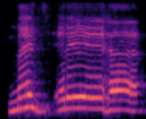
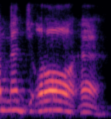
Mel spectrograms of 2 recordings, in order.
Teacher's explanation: mencondongkan bacaan fathah kepada kasrah atau alif kepada ya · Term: imalah kubra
